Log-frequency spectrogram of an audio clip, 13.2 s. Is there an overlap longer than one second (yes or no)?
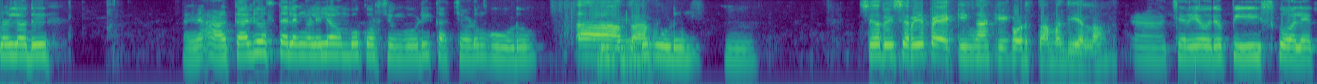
no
